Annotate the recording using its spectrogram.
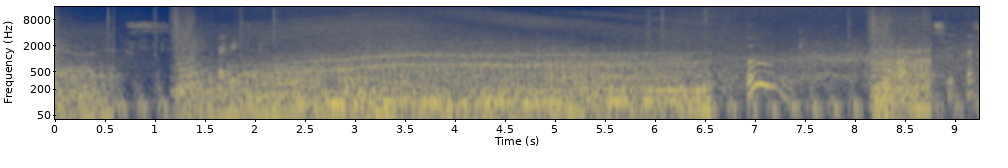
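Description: Jet thrusters roar steadily as a craft flies.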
